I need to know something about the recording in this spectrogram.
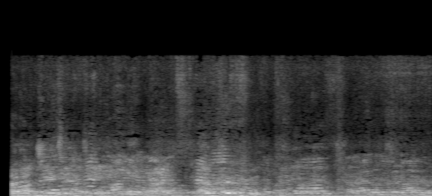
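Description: Several voices talking at once in overlapping chatter, with a steady low hum underneath.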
